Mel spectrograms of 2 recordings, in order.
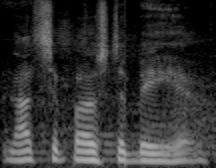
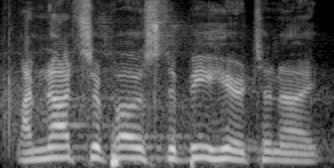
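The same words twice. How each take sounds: First: Quiet echo. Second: Emphatic, louder. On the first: Hushed echo of line. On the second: Repeated line, loud then hushed. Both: Real, not acted.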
